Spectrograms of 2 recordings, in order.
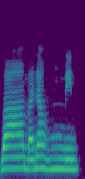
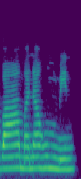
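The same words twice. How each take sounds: No difference in how they are said.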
